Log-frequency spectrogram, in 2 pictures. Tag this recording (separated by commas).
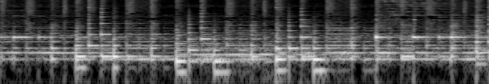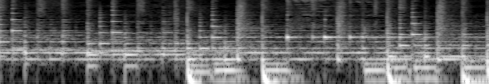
Music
